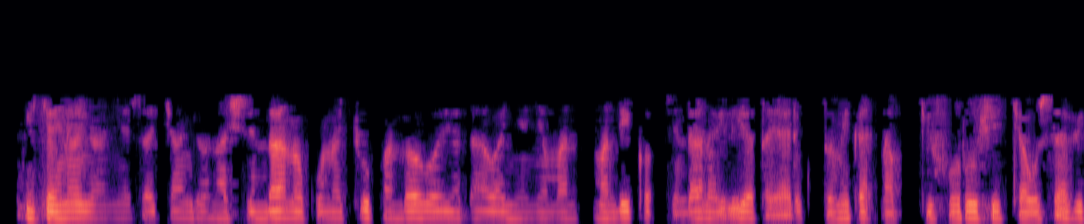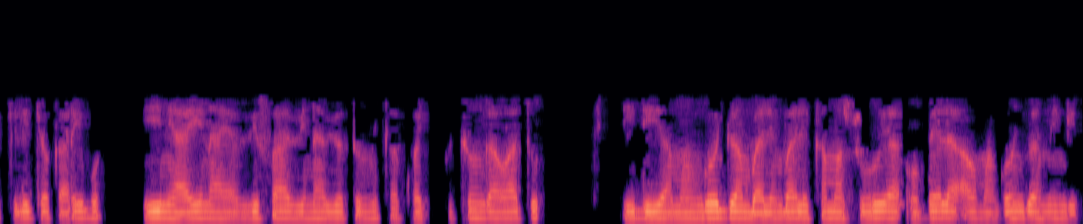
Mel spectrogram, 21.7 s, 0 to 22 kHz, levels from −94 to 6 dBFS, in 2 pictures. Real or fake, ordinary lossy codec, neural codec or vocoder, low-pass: real; MP3, 16 kbps; none; 3.6 kHz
